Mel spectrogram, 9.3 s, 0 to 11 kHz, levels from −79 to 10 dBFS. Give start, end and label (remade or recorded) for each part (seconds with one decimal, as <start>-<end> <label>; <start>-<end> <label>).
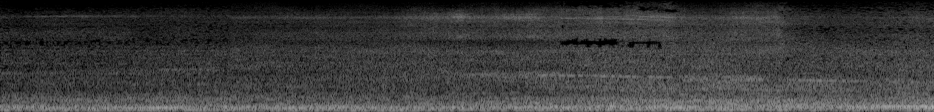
0.0-2.3 recorded; 2.3-5.6 remade; 5.6-6.8 recorded; 6.8-7.8 remade; 7.8-9.3 recorded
